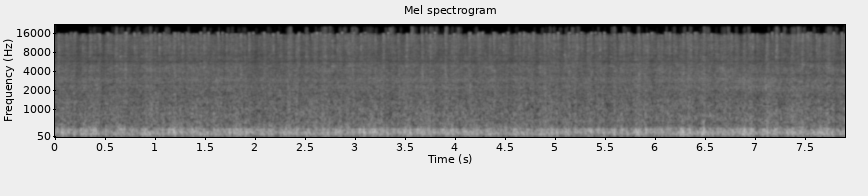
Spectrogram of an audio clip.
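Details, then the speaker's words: Blown 355 Chevy with a Weiand 6-71 blower, boost-referenced 600 Holley carbs and a solid roller cam, timing recently reduced, restarted after sitting: a deep, even V8 burble with faint blower whine, idling easily near 900 rpm without throttle; normal idle. "it's sort of really easy and idle without even touching 900rpm idol"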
